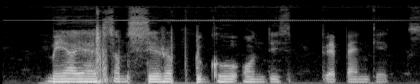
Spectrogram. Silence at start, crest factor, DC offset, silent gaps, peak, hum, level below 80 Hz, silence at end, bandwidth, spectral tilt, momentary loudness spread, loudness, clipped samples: 0.4 s; 14 dB; under 0.1%; none; -2 dBFS; none; -38 dBFS; 0 s; 16.5 kHz; -6 dB/octave; 17 LU; -16 LUFS; under 0.1%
